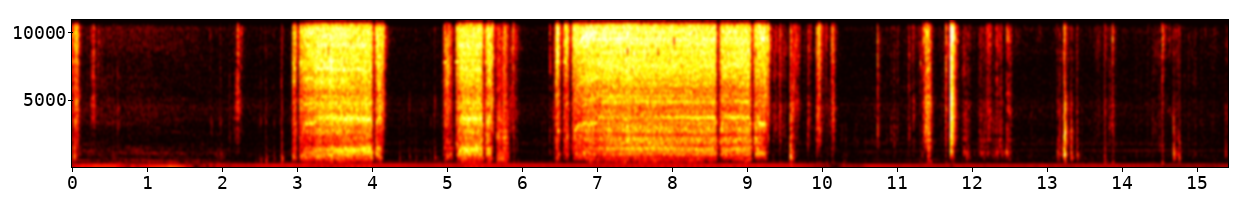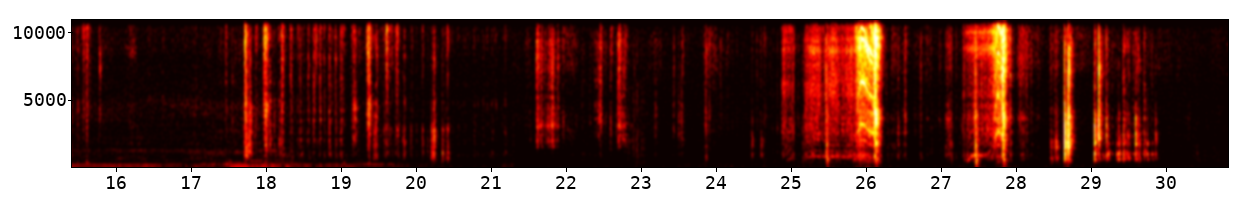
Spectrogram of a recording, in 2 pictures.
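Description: Cordless drill spinning up and drilling into chipboard in several loud bursts over the first ten seconds, its motor running steadily between them. The motor winds up and down a few more times, then clicks and knocks of parts and tools being handled take over in the last third.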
